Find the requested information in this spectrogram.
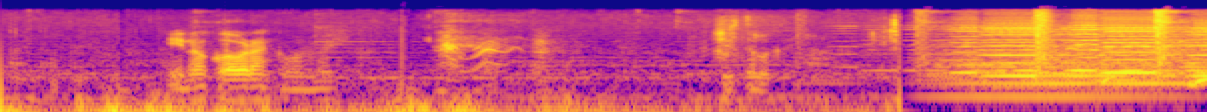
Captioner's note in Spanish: risas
